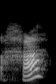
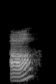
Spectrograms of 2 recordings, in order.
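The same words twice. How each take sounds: First: HA with an audible breathy H; wrongly sounded H. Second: A pure open A with no H; A with the H dropped; silent H. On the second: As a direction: say A straight on the vowel. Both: Shown as a demonstration. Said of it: "it's not ha".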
